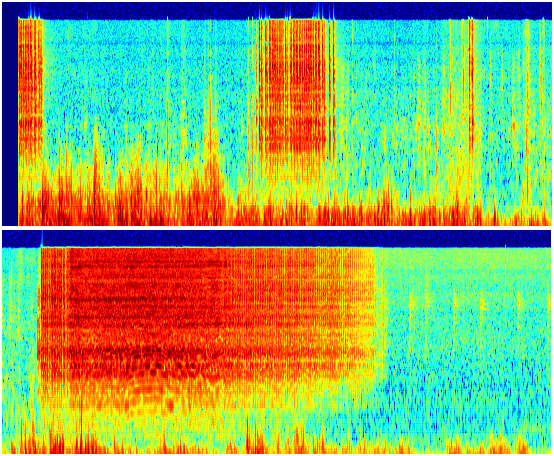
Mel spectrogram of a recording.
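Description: Salmon fly reel's click-and-pawl ratchet clicking rapidly as line is pulled off by a running fish. Three times it rises to a high buzz as the line goes out faster, the last and longest near the end before it fades away.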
